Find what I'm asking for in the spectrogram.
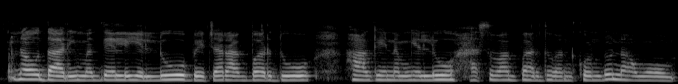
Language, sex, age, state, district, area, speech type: Kannada, female, 30-45, Karnataka, Chikkaballapur, rural, spontaneous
